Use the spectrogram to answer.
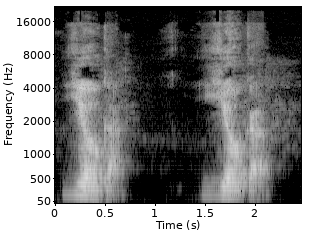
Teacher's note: the second syllable is unstressed we replace the letter A with the unstressed vowel the uh sound and we get away from that syllable as quickly as we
